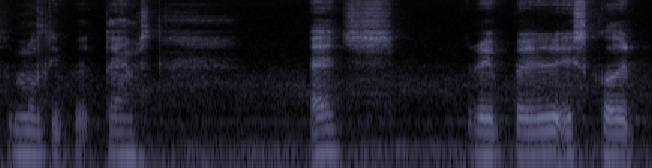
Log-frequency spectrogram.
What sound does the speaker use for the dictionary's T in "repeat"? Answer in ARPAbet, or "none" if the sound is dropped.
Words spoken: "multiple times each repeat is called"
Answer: none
